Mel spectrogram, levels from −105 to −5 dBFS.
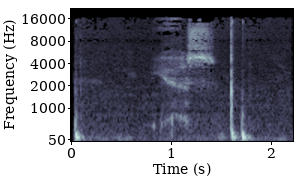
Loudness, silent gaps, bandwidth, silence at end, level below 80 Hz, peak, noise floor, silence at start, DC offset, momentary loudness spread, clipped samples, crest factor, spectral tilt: -31 LUFS; none; 17 kHz; 0.4 s; -62 dBFS; -6 dBFS; -60 dBFS; 0.05 s; under 0.1%; 13 LU; under 0.1%; 28 dB; -4 dB/octave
